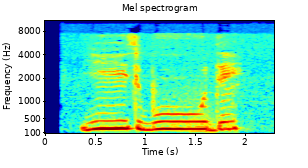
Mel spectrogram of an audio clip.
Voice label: "yiis buuudẽ", Mooré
